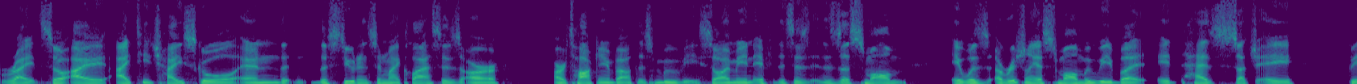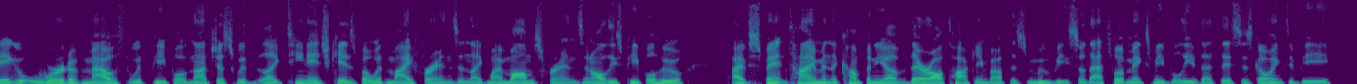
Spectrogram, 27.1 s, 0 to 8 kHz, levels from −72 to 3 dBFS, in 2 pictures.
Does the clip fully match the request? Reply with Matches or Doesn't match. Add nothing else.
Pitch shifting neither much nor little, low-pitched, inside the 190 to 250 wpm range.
Matches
